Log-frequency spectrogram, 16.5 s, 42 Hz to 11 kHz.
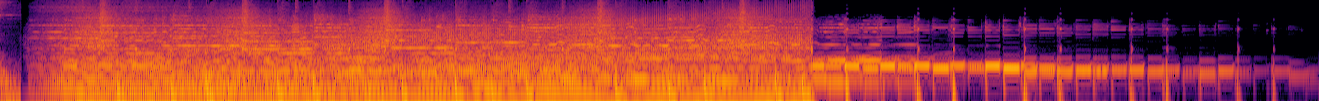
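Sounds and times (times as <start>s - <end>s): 
soft sustained melodic tail: 0.4s - 12.4s
upbeat instrumental opening theme with bright layered synth tones: 0.4s - 13.4s.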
